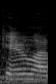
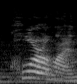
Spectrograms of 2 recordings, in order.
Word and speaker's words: Coraline: and then they're like oh sweet caroline I'm like no Coraline like the movie coraline yeah so that's always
